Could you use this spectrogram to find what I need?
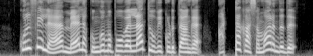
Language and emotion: Tamil, happy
